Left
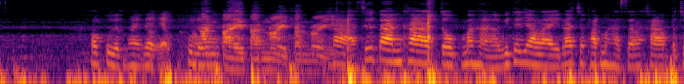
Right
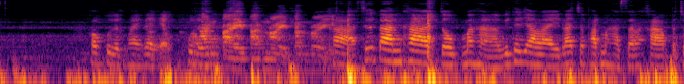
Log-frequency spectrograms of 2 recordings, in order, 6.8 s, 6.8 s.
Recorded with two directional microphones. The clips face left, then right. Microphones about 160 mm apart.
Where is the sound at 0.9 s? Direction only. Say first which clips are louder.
Left 2 dB; 30° left (ahead or behind).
